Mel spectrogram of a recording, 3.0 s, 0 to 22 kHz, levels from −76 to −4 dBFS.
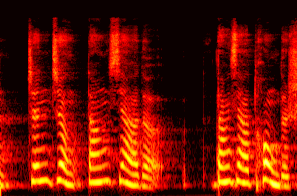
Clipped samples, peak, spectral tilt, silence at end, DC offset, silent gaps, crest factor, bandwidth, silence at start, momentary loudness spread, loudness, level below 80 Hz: under 0.1%; -6 dBFS; -3 dB/octave; 0 s; under 0.1%; none; 16 dB; 15.5 kHz; 0 s; 8 LU; -22 LUFS; -68 dBFS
